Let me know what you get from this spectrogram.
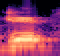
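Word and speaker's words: جيم: Jim, when pronounced when the center of the tongue touches the upper palate.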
